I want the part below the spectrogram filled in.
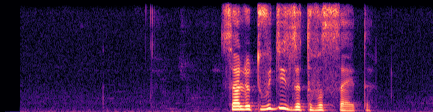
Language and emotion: Russian, neutral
